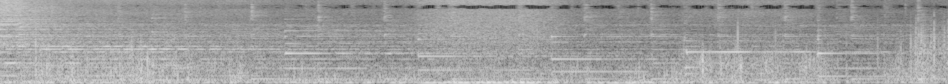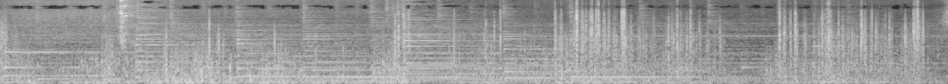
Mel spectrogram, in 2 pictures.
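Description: Background music of held, slowly changing notes, fading near the end.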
